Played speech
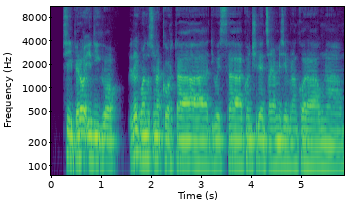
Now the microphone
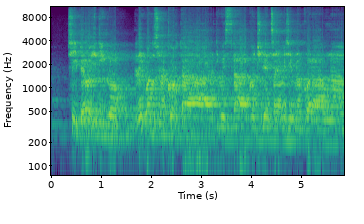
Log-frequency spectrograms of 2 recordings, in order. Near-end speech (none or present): none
